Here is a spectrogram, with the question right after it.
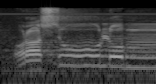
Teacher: Lun tadi dia tak bunyi lun dah. Lum, mim masuk terus dah. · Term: idgham ma'al ghunnah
